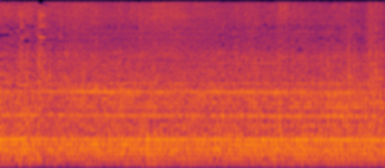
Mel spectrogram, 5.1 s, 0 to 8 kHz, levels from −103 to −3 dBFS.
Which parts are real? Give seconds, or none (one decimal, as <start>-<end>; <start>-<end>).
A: 0.0-0.9; 1.4-1.9; 2.9-5.1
